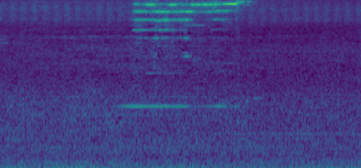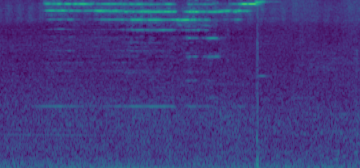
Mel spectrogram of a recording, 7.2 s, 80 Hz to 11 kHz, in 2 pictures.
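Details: Tesla Model 3 creeping along gives high, thin squeal bursts from a rock lodged in the brake dust shield (cover around the inner rotor disc); fix is flexing the cover to free the rock, brakes may be hot.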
